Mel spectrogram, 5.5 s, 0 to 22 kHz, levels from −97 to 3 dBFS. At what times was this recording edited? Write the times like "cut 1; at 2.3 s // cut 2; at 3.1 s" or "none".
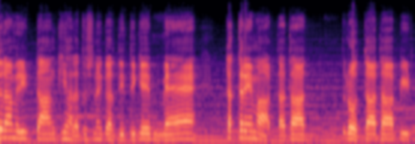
none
